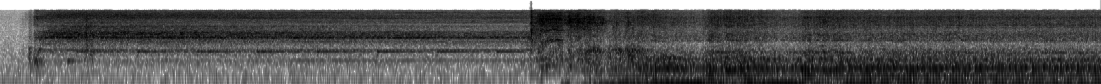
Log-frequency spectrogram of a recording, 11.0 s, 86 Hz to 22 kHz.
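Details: Chevrolet Cruze, Z18-family 1.8 engine, 239,000 km, after budget repair of a piston knock: starter whirs a few seconds, then it catches and settles into a steady, even idle with no knock or tapping.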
